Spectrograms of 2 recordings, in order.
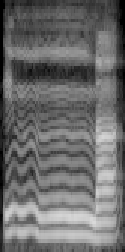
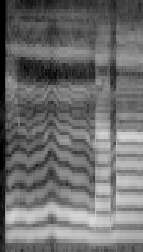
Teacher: এরপরে হামজা নুন জের ইন, নুন জবর না, ইন না, নুনের যদি তাজদিদ হয় গুন্নাহ করে পড়তে হয়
